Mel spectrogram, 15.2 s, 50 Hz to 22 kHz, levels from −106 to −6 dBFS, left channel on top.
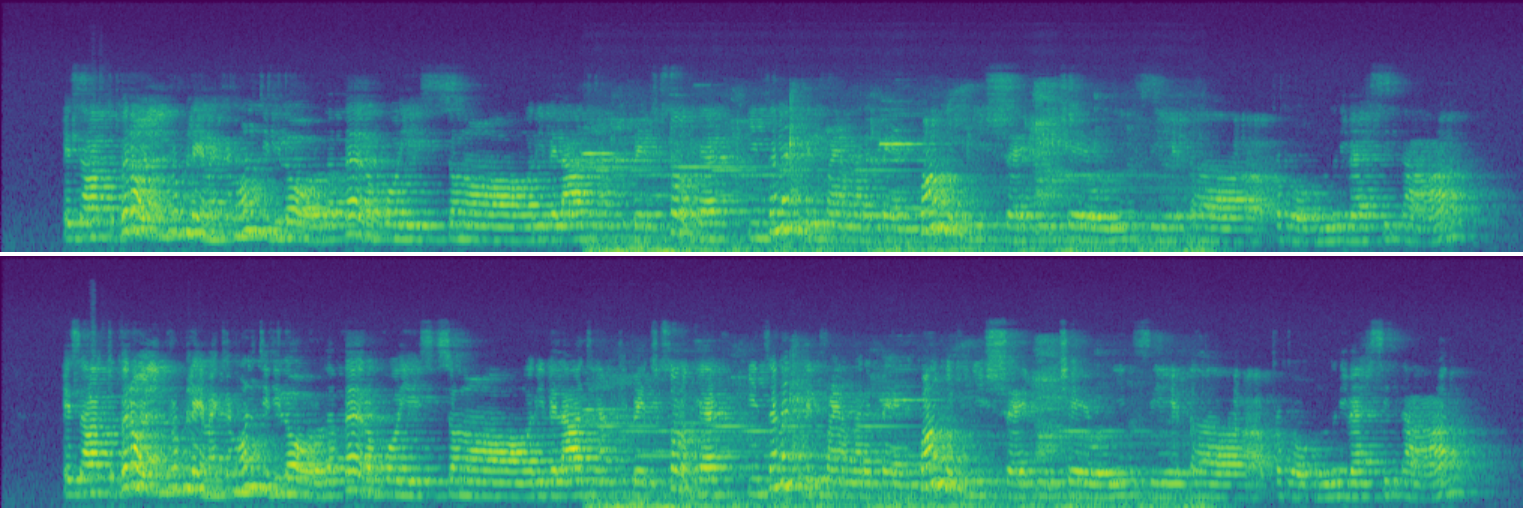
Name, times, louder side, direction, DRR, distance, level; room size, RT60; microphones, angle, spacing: voice 1, 0.6-14.5, right 2 dB, 50° right, -5 dB, 5.9 m, -23 dB
sound 1, 5.8-12.1, left 1 dB, 55° left, 6.4 m, -30 dB
22.5 x 18.5 x 3.1 m, 1.2 s
head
